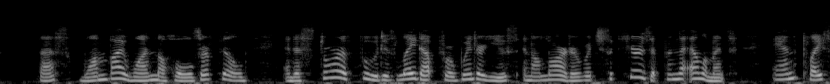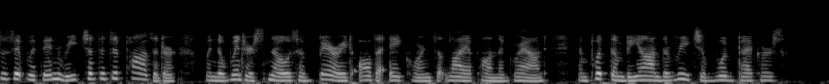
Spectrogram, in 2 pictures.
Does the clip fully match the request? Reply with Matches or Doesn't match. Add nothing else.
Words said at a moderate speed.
Doesn't match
